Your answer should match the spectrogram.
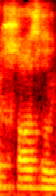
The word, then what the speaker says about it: hotel: Ага, ну вы знаете, да, что все время говорят, что мы делаем ошибку, когда ударение на первый слог, надо на второй.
